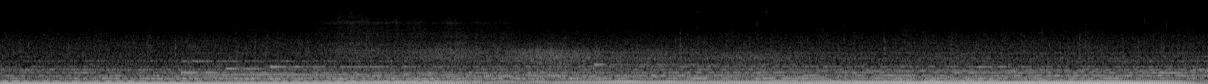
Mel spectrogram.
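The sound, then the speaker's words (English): Steady patter of raindrops splashing onto a pool surface, a dense continuous spatter of small splats, with no voices. “Listening, you notice that each water droplet sounds its own chorus with a gentle splat when it meets the surface of the pool.”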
